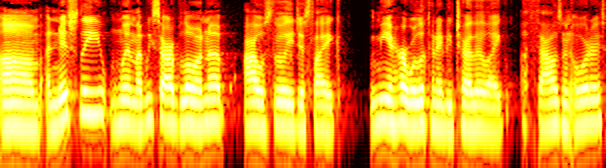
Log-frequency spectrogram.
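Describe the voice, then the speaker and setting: Talking at a very fast pace, a woman with an American accent has a fairly low pitch. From Virginia, military family (born Cleveland). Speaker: herbal shop owner. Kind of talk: casual interview chat. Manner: animated.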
